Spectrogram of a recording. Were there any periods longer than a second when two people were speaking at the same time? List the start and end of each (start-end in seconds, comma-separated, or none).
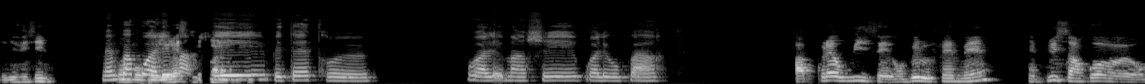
1.1-2.5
